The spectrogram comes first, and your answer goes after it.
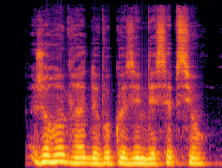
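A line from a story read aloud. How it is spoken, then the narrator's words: Curt, dry. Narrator (French): dit sèchement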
